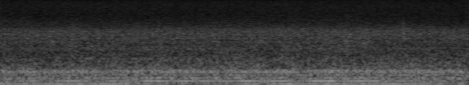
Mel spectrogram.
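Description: Steady low electrical or fan-like hum with an even hiss underneath, unchanging throughout; no distinct pen strokes stand out.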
